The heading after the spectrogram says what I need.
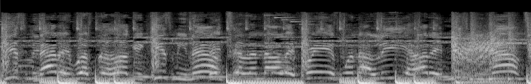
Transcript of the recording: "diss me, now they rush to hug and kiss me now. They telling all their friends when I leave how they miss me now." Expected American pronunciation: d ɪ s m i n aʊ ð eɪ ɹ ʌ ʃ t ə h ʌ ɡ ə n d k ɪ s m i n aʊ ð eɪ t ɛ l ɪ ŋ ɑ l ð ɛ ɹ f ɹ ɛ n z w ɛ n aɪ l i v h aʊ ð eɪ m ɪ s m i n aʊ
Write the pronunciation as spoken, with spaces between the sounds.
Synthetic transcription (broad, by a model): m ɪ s m i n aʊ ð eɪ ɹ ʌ s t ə h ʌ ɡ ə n k ɪ s m i n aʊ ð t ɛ l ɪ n ɑ l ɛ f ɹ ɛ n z w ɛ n aɪ l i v h aʊ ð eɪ m ɪ s m i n aʊ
